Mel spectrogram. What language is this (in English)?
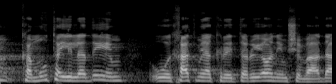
Hebrew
